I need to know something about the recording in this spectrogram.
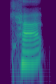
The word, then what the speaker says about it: catalyst: Catalyst. Catalyst. The stress is on the first syllable.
